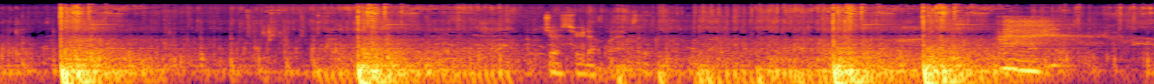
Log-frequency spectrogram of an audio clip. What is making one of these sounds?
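A shotgun's pump is racked with a metallic clack.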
